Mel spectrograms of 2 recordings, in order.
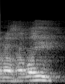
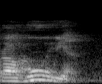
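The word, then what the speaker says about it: راهويه: طبعا راهوي تنطق راهوي وتنطق راهوية، أهل اللغة يقولون راهوي، علماء الحديث يقولون راهوية، واضح؟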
